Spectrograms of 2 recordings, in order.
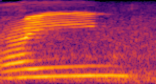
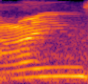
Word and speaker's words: عين: This is a ain sound. Ain is a vomit sound.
